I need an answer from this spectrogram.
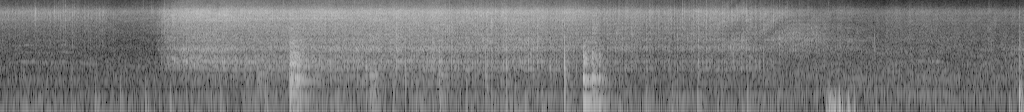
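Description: Carrots stir-frying in a nonstick kadai. The sizzle jumps suddenly louder a little over two seconds in, as steam rises from the pan, then slowly dies away. A wooden spatula knocks against the pan a couple of times.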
